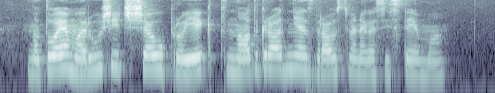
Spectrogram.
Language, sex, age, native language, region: Slovenian, female, 12-17, Slovenian, Pomurje region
